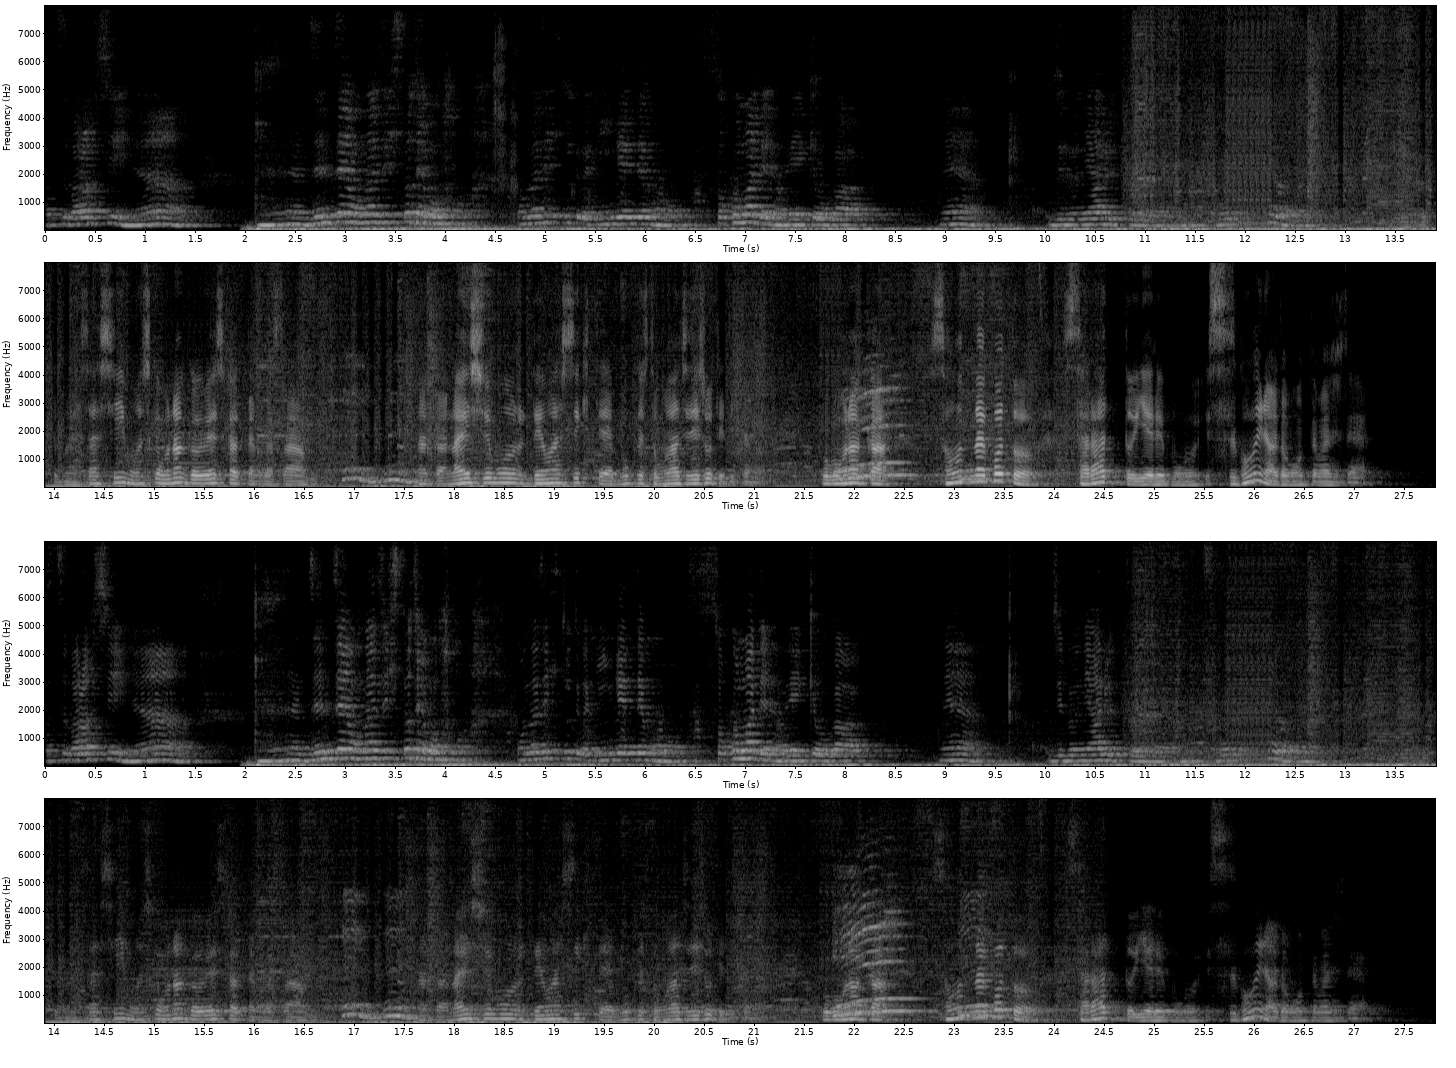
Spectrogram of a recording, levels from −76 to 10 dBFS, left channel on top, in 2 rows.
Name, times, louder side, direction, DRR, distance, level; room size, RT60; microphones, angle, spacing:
voice 1, 0.0-1.8 2.1-8.2 8.9-9.4 10.0-11.9 12.2-12.7 16.9-17.6 21.8-22.5 23.0-23.5, equal, 60° right, 1.4 m, -33 dB
Bird / Wind, 1.9-20.2, right 1 dB, 85° right, 1.4 m, -35 dB
sound 1, 10.7-24.5, left 2 dB, 25° left, 0.6 m, -43 dB
voice 2, 13.4-16.6 17.6-21.1 21.7-22.3 22.8-27.1, left 6 dB, 75° left, 0.3 m, -28 dB
9.9 x 5.5 x 2.5 m
head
